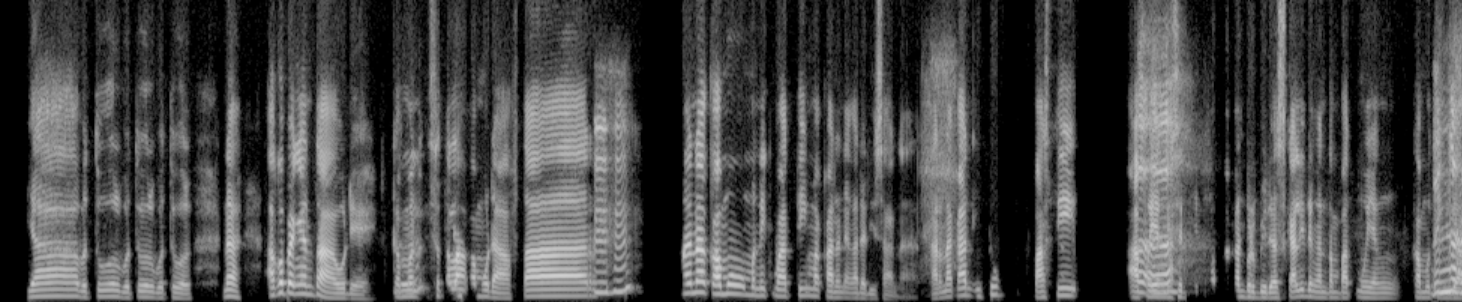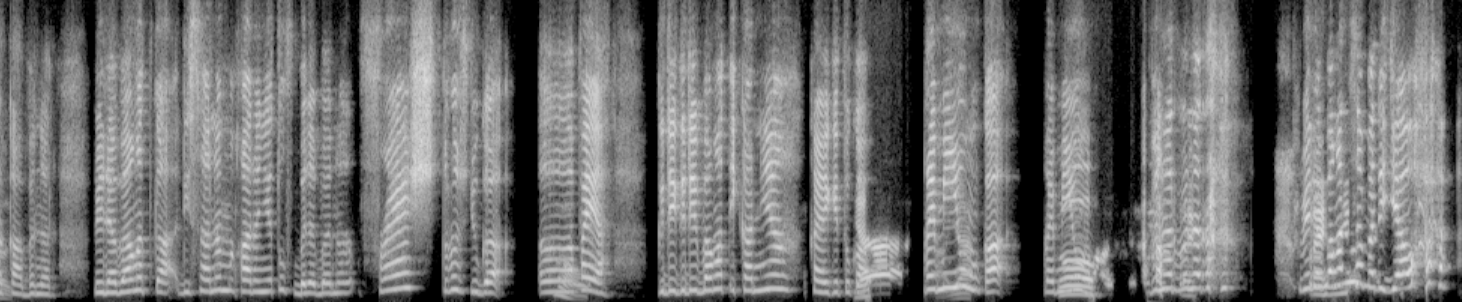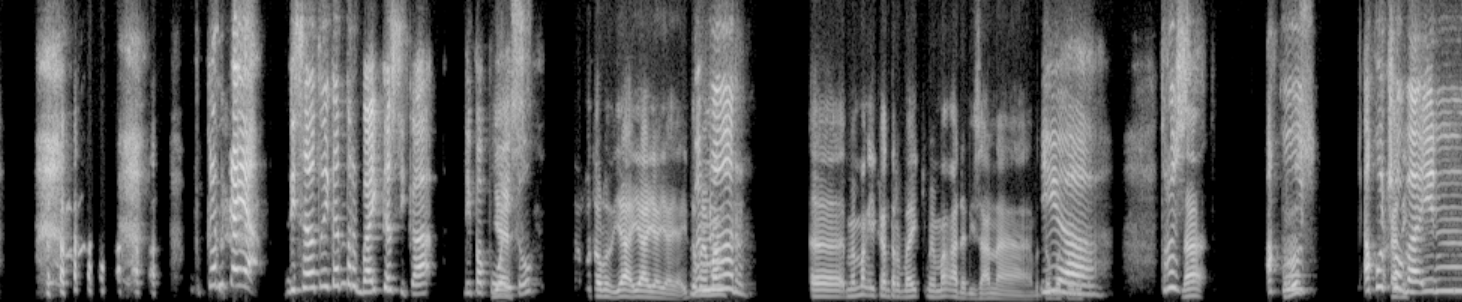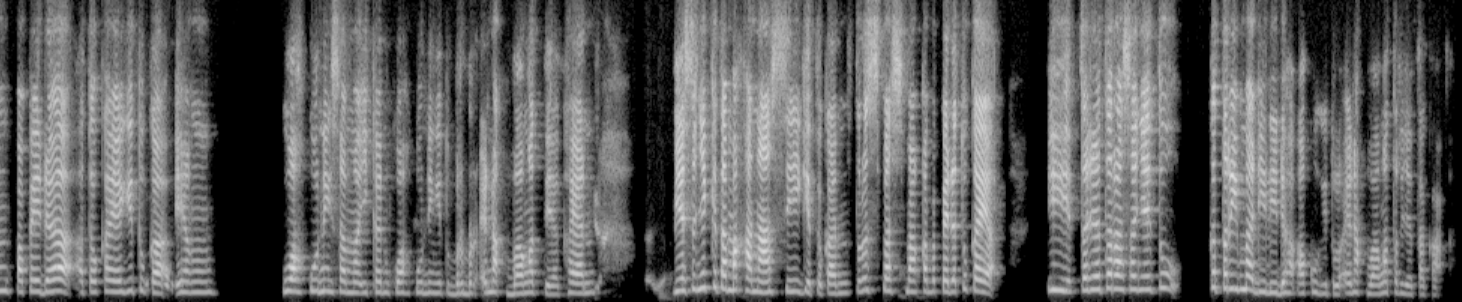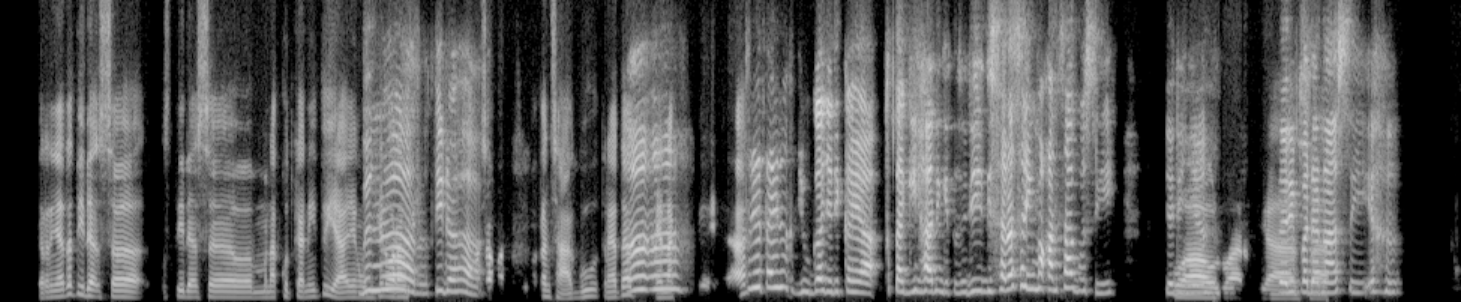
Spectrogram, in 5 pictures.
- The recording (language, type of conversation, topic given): Indonesian, podcast, Apa pengalaman perjalanan paling berkesan yang pernah kamu alami?
- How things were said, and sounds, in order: other background noise; in English: "fresh"; chuckle; laughing while speaking: "Jawa"; chuckle; laugh; tapping; chuckle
